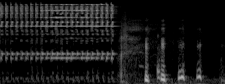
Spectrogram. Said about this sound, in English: So this is the Peltzer phone from Gremlins that he recorded. Sick Peltzer phone ring.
